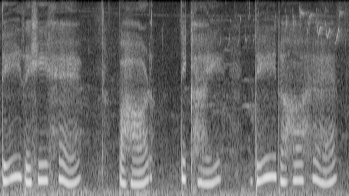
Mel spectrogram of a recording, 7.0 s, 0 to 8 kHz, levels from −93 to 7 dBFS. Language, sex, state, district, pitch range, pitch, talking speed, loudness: Hindi, female, Madhya Pradesh, Katni, 215-260 Hz, 245 Hz, 70 wpm, -15 LUFS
